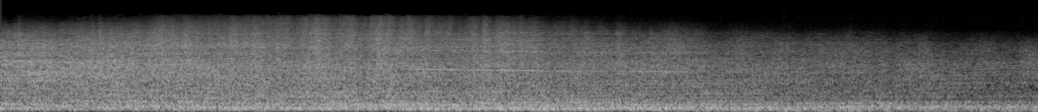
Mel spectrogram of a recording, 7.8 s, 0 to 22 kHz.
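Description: Ryanair Boeing 737-800's two jet engines at takeoff thrust as it climbs out, a loud broad roar. The roar is strongest about three seconds in, then grows duller and fades as the plane climbs away.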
